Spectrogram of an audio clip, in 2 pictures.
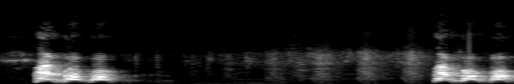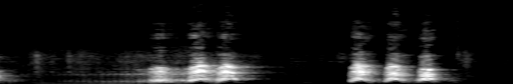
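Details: Muffin the Shih Tzu barking indoors in four clusters of rapid, harsh barks spread over about seven seconds, each cluster two to four barks, with low growling filling the gaps.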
